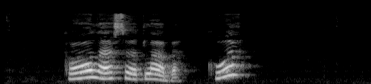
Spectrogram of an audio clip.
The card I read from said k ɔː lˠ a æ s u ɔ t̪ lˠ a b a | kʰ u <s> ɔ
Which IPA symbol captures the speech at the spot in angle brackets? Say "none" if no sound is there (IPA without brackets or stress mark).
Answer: none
